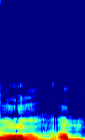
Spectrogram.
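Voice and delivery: high-pitched, words through full sobs. Retelling a guy who came on during a bit, imitating someone crying. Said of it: "full crying and saying".

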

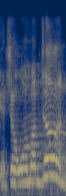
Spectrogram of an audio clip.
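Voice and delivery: fake French accent. Retelling saying a student's instruction again "in French": fake French accent. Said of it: "say it in French".

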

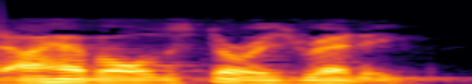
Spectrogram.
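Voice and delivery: normal talking voice

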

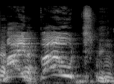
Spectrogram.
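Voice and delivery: screaming voice. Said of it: "as Le Capitan screams".

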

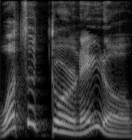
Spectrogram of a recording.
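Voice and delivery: slow, dumb slack-jawed voice. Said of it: "with his mouth open like".

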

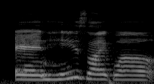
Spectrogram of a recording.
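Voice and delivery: ordinary delivery

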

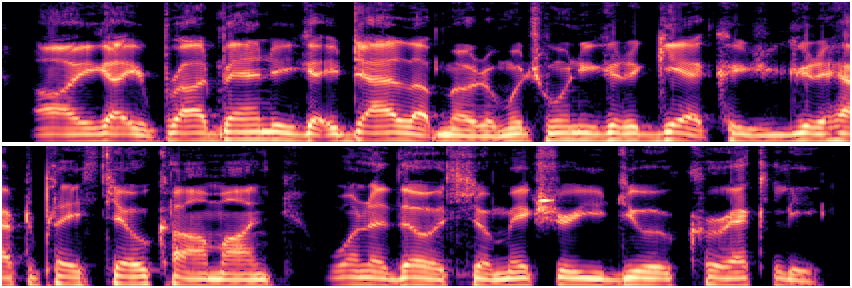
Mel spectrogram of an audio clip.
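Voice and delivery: nerdy clerk-like voice. Imitating a salesperson asking which modem you'll get, in the GameStop nerd voice. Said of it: "This is the GameStop nerd voice".

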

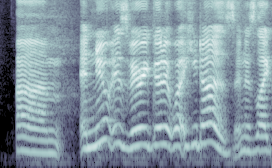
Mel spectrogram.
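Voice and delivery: ordinary talk

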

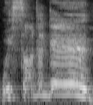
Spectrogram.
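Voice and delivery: squeaked out, poorly done. Joking about the team's prospects, doing a bad Rob Schneider impression. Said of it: "it's a bad impression".

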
